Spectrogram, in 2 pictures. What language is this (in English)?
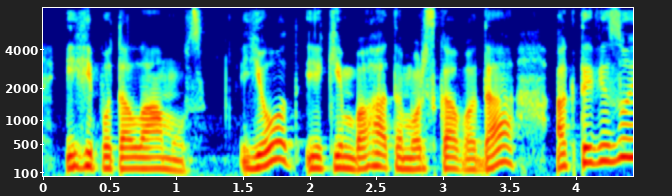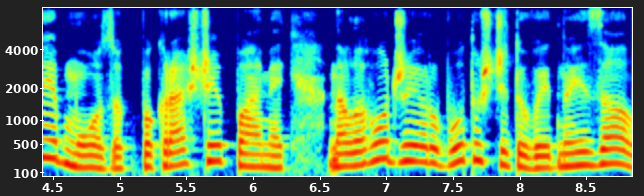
Ukrainian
